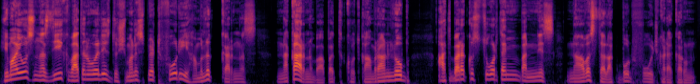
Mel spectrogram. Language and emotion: Kashmiri, neutral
